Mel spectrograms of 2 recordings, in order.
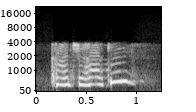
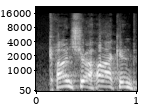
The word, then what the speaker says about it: Conshohocken: Conshohocken. – Conshohocken, Pennsylvania.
